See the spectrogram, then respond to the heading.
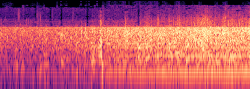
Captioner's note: beeping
